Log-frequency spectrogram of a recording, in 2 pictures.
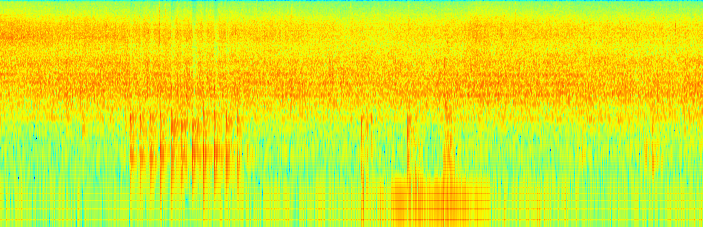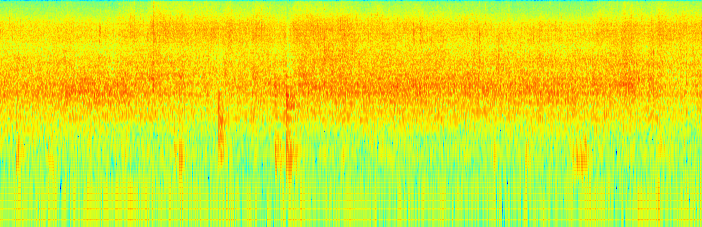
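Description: Beef ragu with passata stirred in sizzles steadily in a pan, a constant bright hiss with occasional spoon scrapes and taps against the pan, and no voices.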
